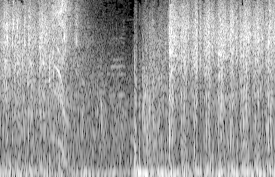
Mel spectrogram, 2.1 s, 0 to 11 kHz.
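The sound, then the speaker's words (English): Gunfire from a 20 mm gun and rifles in a war film battle scene: rapid, sharp shots in dense bursts that dip briefly, then return louder and fuller. “The Germans reposition the 20 mil and return fire. Ryan keeps firing as Miller and Ryben reload.”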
